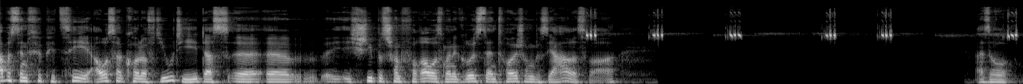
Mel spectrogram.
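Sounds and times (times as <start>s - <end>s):
speech: 0.0s - 6.4s, 9.8s - 10.2s
crickets chirping in high-pitched trills: 5.6s - 10.2s.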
